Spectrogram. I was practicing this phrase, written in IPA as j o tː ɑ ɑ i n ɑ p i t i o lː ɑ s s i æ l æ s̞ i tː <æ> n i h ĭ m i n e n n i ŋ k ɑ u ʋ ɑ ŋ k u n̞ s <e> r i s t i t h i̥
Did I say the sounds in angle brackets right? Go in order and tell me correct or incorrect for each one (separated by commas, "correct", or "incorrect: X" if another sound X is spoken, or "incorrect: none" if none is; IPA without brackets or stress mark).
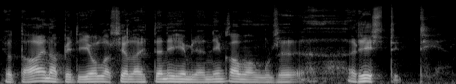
incorrect: e, correct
